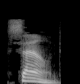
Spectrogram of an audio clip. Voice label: "sound", English

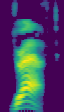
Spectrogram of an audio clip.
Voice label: "draft", English

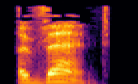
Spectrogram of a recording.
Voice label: "event", English

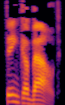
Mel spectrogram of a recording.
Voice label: "think about", pronounce

